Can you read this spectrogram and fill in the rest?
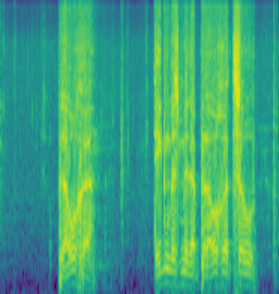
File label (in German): bloucha, bayerischen Dialekt; etwas mit einer Bloucha = Plane abdecken; Plahen = grob leinern Tuch.; Lateinische Sprachrelikte im bayerischen Dialekt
